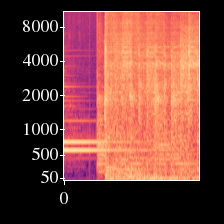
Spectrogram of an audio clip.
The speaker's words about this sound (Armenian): Դրոյի փողոցի 20 շենքի բնակարաններից մեկի դռան զանգը հնչեց։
